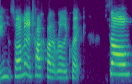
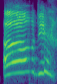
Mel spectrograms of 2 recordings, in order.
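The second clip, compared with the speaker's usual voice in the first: higher, louder oh dear in mock dismay; dramatic oh dear; 6 semitones higher, 5 dB louder than usual. Teacher reacts to the sad dog, higher and louder. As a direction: gasp it out like a storyteller. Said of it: "I just said that".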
